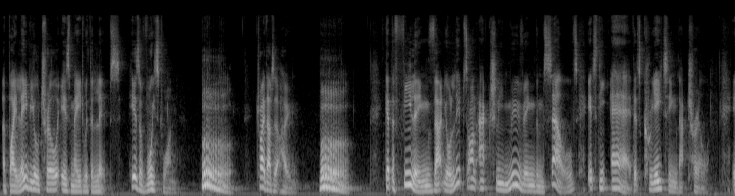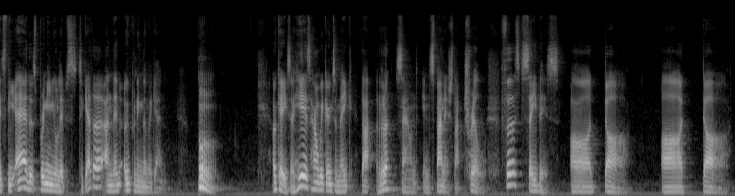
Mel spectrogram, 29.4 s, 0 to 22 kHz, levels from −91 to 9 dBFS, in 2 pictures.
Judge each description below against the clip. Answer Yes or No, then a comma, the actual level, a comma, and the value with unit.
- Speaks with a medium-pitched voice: No, low, 110 Hz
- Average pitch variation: No, wide, 8.0 semitones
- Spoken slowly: No, average, 145 wpm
